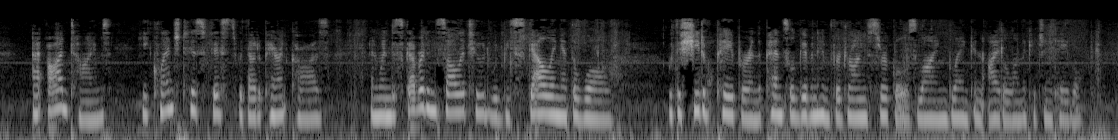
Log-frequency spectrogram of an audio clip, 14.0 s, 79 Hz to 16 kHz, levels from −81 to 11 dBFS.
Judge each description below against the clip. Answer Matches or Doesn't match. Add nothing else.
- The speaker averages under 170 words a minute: Doesn't match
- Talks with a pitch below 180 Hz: Doesn't match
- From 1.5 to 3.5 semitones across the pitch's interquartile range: Matches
